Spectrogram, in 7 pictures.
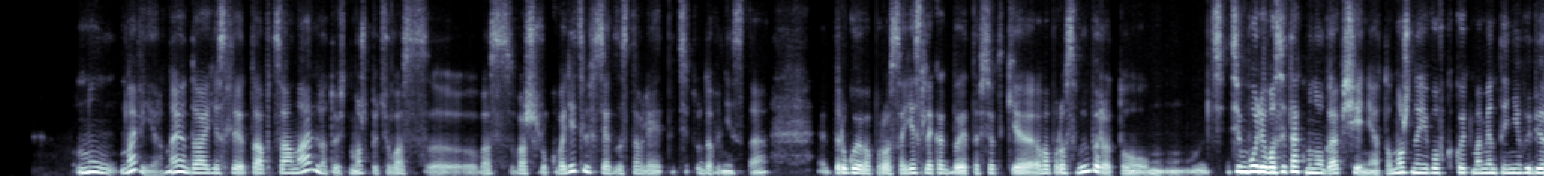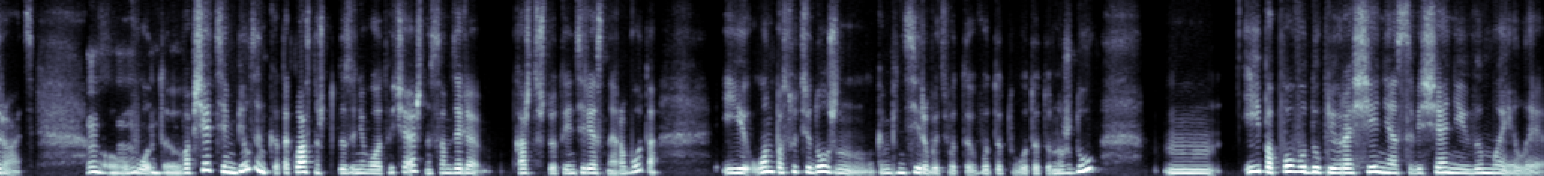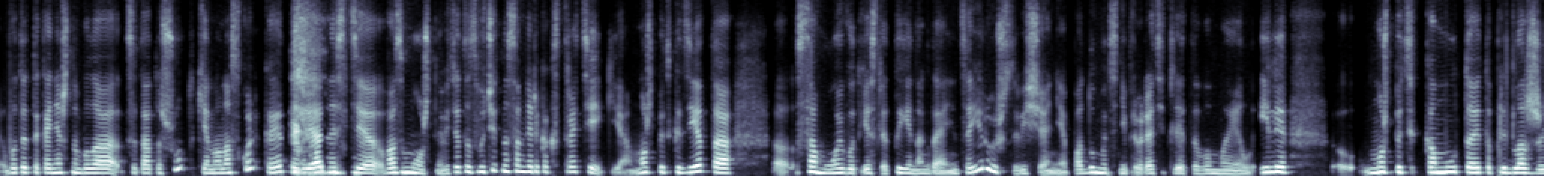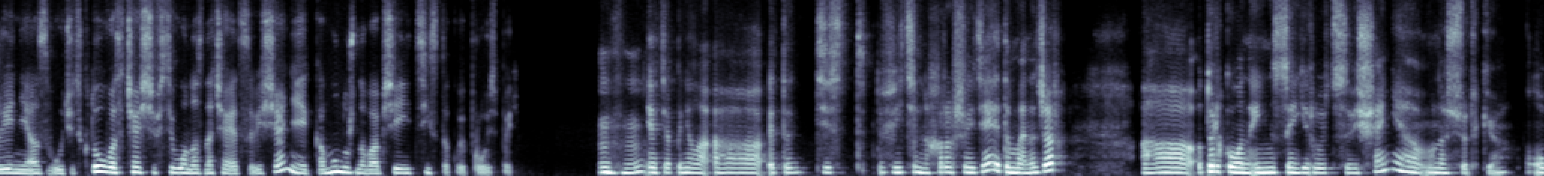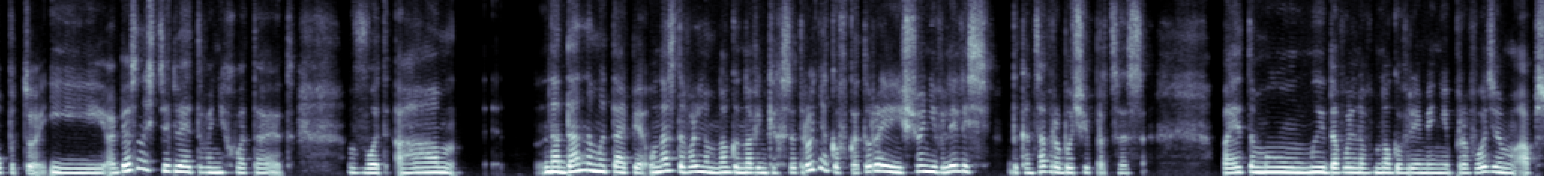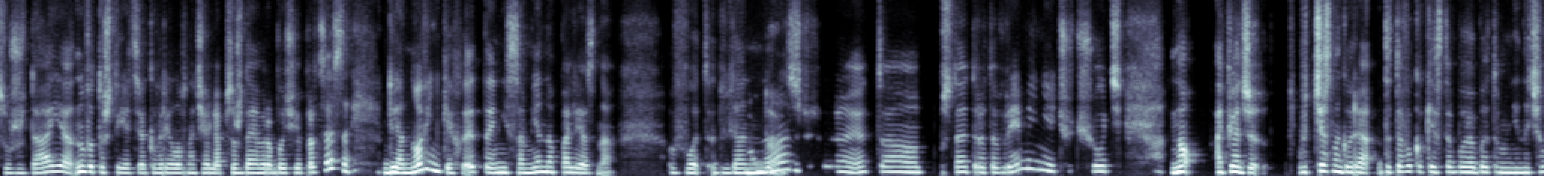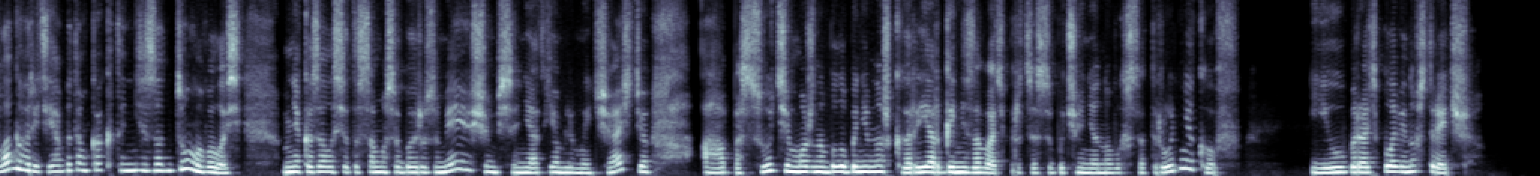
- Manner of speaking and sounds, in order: chuckle
- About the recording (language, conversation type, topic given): Russian, advice, Как сократить количество бессмысленных совещаний, которые отнимают рабочее время?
